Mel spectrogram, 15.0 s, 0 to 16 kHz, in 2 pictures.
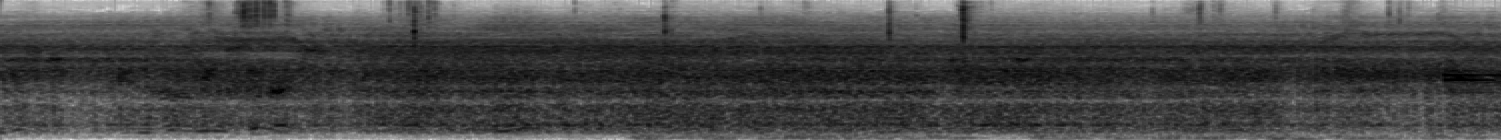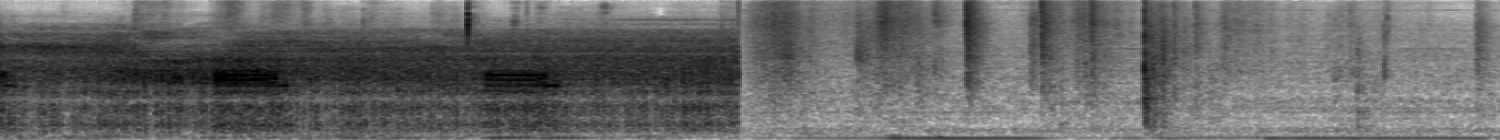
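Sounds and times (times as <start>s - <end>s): buzzing data bursts: 0.0s - 11.2s
radio reception hiss: 0.0s - 11.2s.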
